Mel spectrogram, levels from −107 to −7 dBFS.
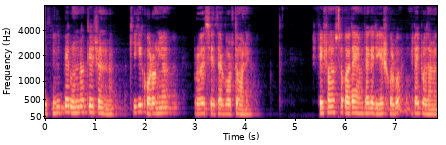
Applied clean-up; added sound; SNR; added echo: neural mask model DeepFilterNet 3.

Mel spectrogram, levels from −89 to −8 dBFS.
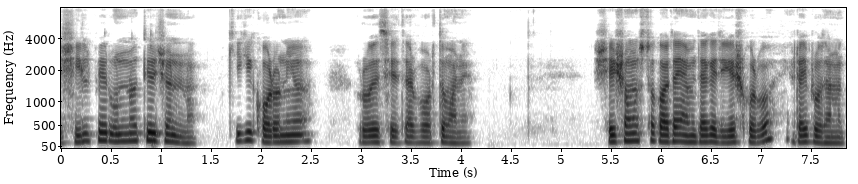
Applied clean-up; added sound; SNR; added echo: none; none; none; none.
